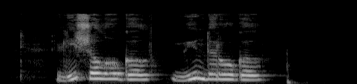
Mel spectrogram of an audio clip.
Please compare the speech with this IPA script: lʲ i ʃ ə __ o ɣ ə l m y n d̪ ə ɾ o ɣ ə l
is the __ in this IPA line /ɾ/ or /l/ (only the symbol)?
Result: l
